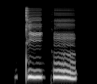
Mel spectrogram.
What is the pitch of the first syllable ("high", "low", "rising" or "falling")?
high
